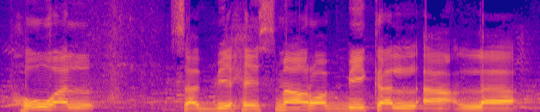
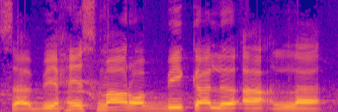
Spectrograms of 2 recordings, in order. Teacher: ketika mensukunkan lamnya, jangan sampai dipentalkan. Jadi dia lewat saja.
